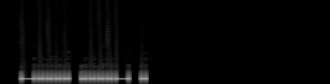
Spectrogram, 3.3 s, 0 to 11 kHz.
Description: Morse code, heard as a keyed tone, about 28 wpm, 700 Hz. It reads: 64E
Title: All Cut Numbers - 3-Digit 28wpm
